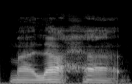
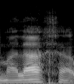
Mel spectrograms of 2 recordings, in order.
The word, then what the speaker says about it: malaha: So the khet and the kaf, they used to be pronounced, and they still are in Al-Qush dialect, different ways. In my dialect, a lot of Assyrians, we pronounce it both like khet and khab, but khet could be het. So malaha, the pilot, not the malacha, which is the angel with the khet.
